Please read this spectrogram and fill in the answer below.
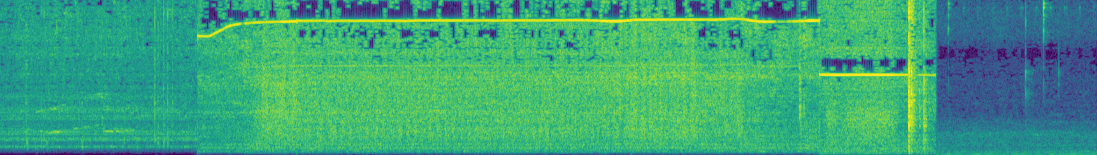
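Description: Hot-air rework station blowing steadily, with a thin high fan whine, for about seven seconds. It is switched on about two seconds in and cuts off with a click just after nine seconds.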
